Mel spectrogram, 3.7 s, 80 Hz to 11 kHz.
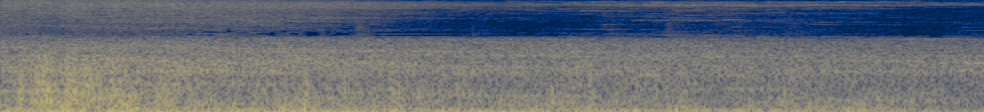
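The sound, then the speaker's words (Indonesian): The engine of a Honda BBR 250cc motorcycle, one of two motorcycles present, runs with a loud, steady, rough roar and a dense low rumble, holding an even level for a few seconds with no voices. “ada dua motor nggak kelihatan mereknya ya Honda deh ya Honda BBR no BBR dua setengah suaranya enak ya kedengeran nggak suaranya kalau kedengeran suaranya enak”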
